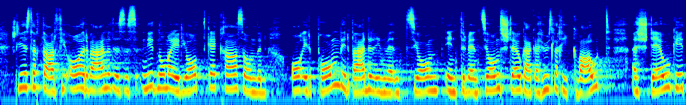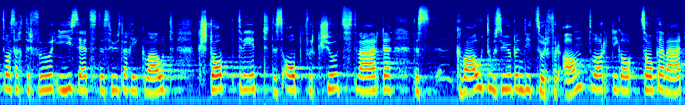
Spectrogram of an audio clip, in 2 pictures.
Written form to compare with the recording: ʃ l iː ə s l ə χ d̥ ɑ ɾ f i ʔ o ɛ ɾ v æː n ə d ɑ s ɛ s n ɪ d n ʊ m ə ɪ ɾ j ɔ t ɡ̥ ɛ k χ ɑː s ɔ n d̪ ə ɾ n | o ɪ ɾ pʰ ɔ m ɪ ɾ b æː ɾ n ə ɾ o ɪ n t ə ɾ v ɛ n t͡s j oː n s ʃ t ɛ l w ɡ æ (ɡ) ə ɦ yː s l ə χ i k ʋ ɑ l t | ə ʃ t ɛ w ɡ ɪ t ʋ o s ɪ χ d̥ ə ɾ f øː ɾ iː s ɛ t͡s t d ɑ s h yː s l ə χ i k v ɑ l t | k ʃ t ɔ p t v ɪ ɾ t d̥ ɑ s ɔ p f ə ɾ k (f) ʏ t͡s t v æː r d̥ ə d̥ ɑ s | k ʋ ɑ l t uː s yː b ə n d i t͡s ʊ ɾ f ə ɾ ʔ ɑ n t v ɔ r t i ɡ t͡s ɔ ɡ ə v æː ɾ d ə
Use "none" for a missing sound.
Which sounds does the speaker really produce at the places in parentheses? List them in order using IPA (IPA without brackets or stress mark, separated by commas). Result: ɡ, ʃ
